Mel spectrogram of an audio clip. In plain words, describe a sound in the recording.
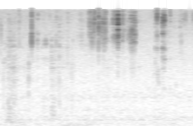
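Fingers rustle through crisp snacks.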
